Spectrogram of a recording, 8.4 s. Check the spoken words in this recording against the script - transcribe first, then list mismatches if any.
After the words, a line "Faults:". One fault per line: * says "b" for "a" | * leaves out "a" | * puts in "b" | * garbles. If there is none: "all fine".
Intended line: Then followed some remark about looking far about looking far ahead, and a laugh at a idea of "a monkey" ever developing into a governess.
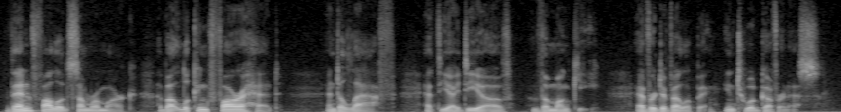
Then followed some remark about looking far ahead, and a laugh at the idea of "the monkey" ever developing into a governess.
Faults:
* leaves out "about looking far"
* says "the" for "a"
* says "the" for "a"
